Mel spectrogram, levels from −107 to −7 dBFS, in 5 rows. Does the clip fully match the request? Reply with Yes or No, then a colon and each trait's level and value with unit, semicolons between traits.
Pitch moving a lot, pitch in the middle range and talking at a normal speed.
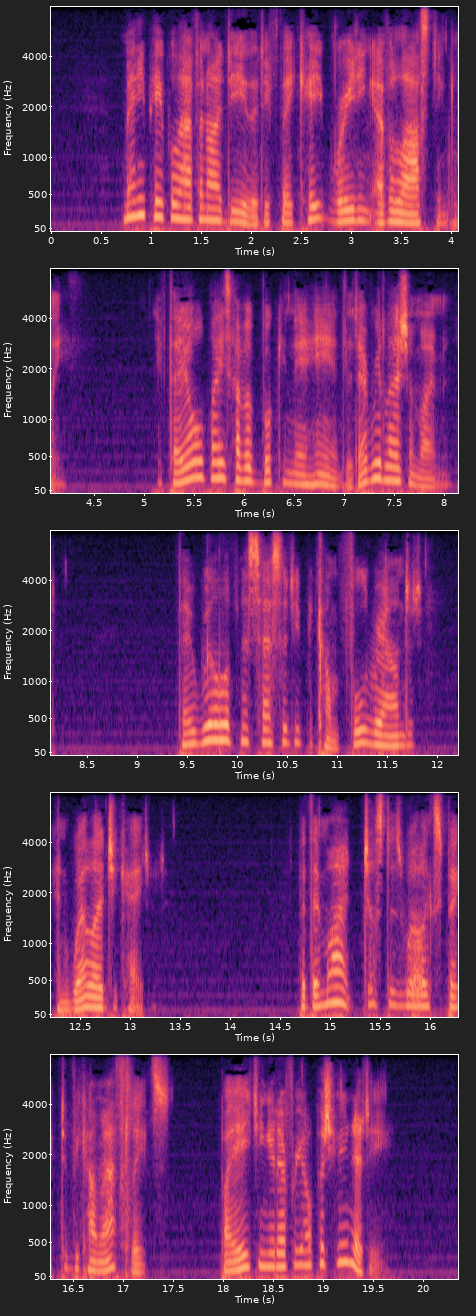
Yes: wide, 6.3 semitones; medium, 150 Hz; average, 145 wpm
